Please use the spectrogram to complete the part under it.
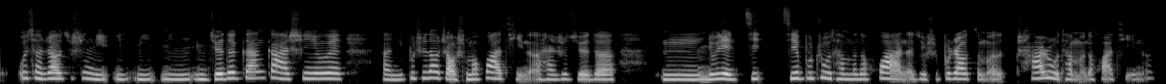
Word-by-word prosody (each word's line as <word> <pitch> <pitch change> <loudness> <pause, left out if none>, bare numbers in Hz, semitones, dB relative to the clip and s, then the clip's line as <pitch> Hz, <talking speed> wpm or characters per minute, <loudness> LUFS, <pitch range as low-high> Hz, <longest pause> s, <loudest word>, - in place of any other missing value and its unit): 我 290 - -6
想 280 -2 0
知 - - -2
道 270 -1 +4
就 270 +1 -16
是 290 -1 -6
你 235 -3 0
你 235 0 -4
你 230 0 -2
你 235 0 -1 0.3
你 230 - +3
觉 245 +2 +7
得 280 +2 +3
尴 295 +2 -1
尬 285 -4 +2
是 270 +2 -5
因 265 0 +4
为， 260 -1 +4 0.4
呃， 230 -1 -1
你 220 +1 -2
不 280 +4 -5
知 290 +1 -4
道 295 -1 +3
找 275 - +3
什 235 - -2
么 240 - +2
话 280 +2 +2
题 - - -9
呢？ - - -6
还 225 0 -2
是 240 +1 -3
觉 235 0 -1
得， 115 - 0 0.5
嗯， 225 0 +2
有 240 +2 +3
点 240 -3 +6
接 260 +2 -4 0.2
接 275 0 +1
不 280 +1 -3
住 290 -1 0
他 250 -1 -1
们 235 -1 0
的 240 - 0
话 270 +3 +2
呢， - - -4
就 235 0 -4
是 235 - -13
不 260 +2 -2
知 260 - +3
道 250 -1 +4
怎 235 -2 -8
么 270 - -4
插 275 +1 0
入 290 -3 +2
他 240 -1 -4
们 - - -8
的 245 - -5
话 - - -4
题 230 - -13
呢？ 265 +4 -14
250 Hz, 310 characters per minute, -23 LUFS, 235-275 Hz, 0.5 s, 觉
